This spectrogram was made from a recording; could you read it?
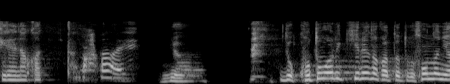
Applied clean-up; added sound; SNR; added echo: neural mask model Resemble Enhance denoiser.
